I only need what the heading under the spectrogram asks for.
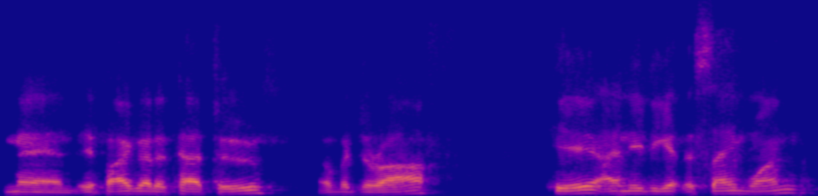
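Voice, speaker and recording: A man's voice: fairly low pitch, steady tone, moderate pace, muffled recording. A man, a professional fighter talking casually as an interview guest, laid-back and swearing now and then. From Australia.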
